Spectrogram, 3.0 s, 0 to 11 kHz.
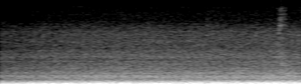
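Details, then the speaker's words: Mercury Mountaineer V6 at 178,000-odd miles, started right after oil change with unfilled filter: low even idle rumble with no ticks or knocks; oil pressure comes up fine. "here we go and there we got oil pressure very good"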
